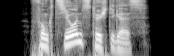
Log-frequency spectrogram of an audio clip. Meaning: strong/mixed nominative/accusative neuter singular of funktionstüchtig
- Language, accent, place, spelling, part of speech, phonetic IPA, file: German, Germany, Berlin, funktionstüchtiges, adjective, [fʊŋkˈt͡si̯oːnsˌtʏçtɪɡəs], De-funktionstüchtiges.ogg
